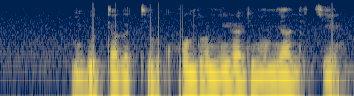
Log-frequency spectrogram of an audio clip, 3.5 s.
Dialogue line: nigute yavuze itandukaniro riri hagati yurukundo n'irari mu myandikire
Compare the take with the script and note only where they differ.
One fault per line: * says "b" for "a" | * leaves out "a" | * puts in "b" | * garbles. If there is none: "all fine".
* leaves out "yavuze itandukaniro riri"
